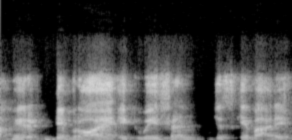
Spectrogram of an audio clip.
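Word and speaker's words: de Broglie: हुआ है ठीक वह मेल जो है यह साइलेंट रहता है ठीक है तो उसका प्रनंसीएशन एंड डिब्रॉय डिब्रॉय एक डिफ्रेंस फिजिसिस्ट डिपॉजिट डिब्रॉय क्वेश्चन आएंगे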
